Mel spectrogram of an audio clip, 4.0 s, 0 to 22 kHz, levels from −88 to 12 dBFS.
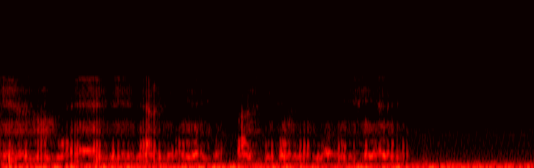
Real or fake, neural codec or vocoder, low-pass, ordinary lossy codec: fake; autoencoder, 22.05 kHz, a latent of 192 numbers a frame, VITS, trained on many speakers; 3.6 kHz; MP3, 24 kbps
